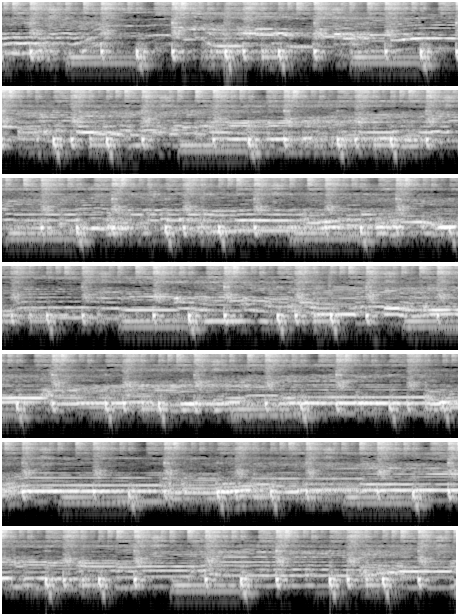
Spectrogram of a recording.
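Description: Electric guitar played along with a recorded song coming through speakers: continuous rock-style music with a steady beat and a repeating bass line under the guitar.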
